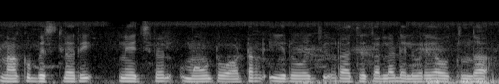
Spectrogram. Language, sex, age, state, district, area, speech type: Telugu, male, 30-45, Andhra Pradesh, West Godavari, rural, read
